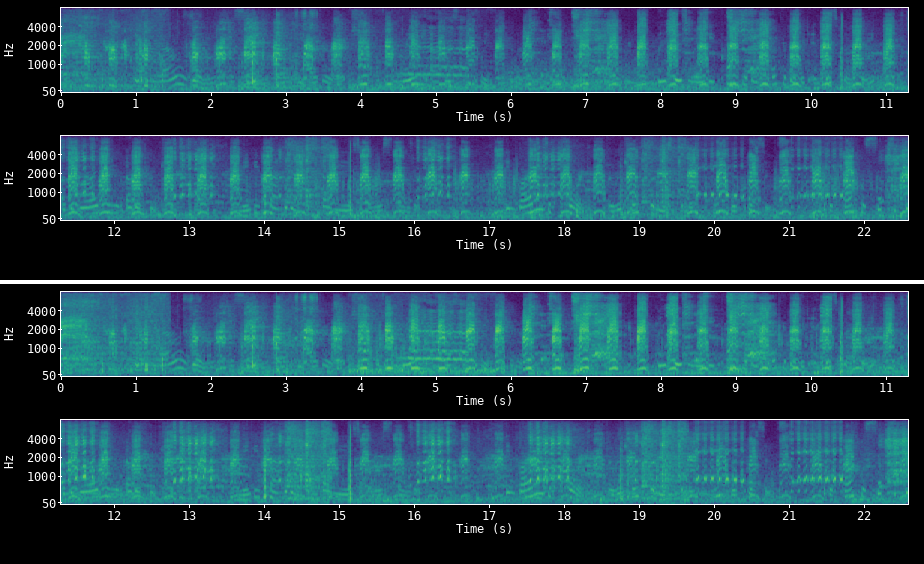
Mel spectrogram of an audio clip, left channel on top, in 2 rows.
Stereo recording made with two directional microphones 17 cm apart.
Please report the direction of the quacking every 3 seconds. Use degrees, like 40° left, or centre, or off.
10° left, 40° right, 40° right, centre, 10° left, 20° left, 30° left, 30° left.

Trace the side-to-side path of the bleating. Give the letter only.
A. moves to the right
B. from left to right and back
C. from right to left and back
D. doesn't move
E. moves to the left
D.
